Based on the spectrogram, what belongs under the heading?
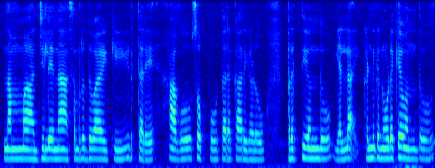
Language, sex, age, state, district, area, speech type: Kannada, female, 45-60, Karnataka, Mandya, urban, spontaneous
